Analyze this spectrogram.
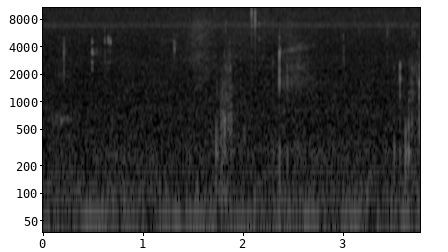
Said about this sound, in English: So excuse me while I take a sip of tea.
